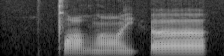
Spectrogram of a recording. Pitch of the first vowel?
low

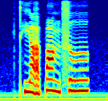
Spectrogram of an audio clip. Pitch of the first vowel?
low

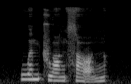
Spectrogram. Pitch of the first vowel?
high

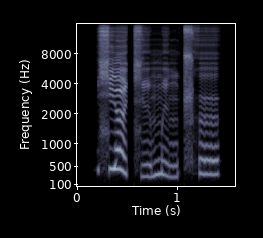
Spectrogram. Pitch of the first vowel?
falling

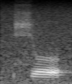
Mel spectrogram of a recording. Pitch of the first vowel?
low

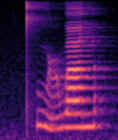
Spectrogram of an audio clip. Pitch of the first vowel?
falling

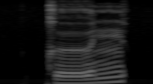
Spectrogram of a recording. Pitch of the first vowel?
rising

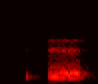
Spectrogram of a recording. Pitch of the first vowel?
low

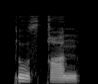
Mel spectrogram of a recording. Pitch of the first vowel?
falling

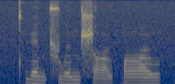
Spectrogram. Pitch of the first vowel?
falling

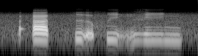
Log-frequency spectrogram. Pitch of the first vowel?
low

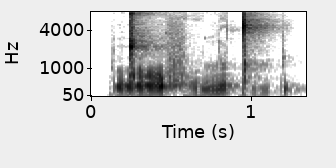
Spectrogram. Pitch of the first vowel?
rising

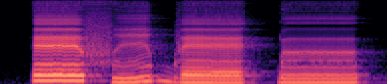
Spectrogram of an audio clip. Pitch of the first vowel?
high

